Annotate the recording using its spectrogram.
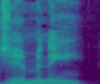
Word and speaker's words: Jiminy: The lamp, the name of the cricket is spelled like Gemini, but he pronounces it Jiminy.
